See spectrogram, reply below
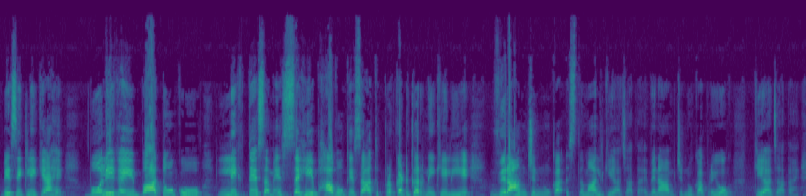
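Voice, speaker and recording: A woman's voice: fairly high pitch, sing-song, measured pace. A woman teacher explaining a grammar lesson step by step, acting out example sentences as she goes.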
